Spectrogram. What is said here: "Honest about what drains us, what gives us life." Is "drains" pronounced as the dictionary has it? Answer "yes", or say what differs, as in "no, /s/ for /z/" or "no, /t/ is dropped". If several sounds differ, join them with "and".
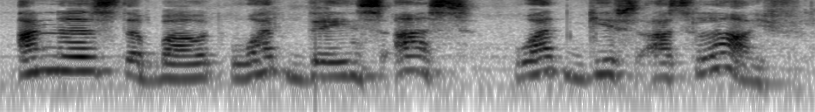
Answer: no, /ɹ/ is dropped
